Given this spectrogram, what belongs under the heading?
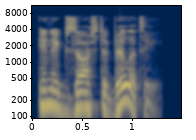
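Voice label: "inexhaustibility", British English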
